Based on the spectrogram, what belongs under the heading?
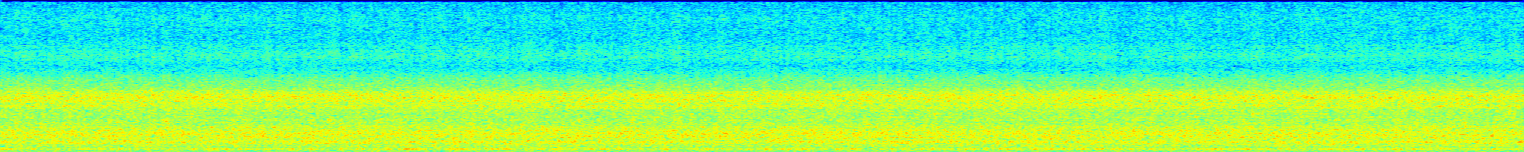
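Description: Trabant's two-stroke two-cylinder engine idling steadily, recorded loud and close, with no change in speed. The owner reports this idle as a problem.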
